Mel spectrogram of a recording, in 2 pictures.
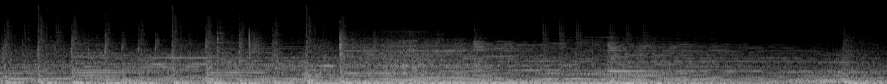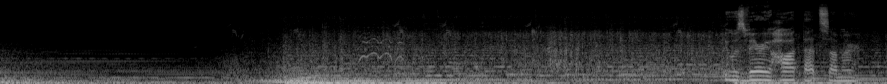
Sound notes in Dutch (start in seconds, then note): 11.0 intense orkestmuziek; 12.3 hinnikend paard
